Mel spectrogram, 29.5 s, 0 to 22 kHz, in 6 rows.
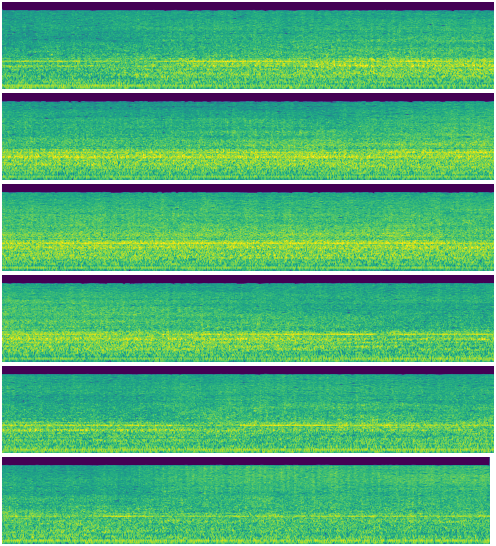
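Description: Bizon Z056 combine harvester running steadily while harvesting: its diesel engine drones at constant speed under the clatter of the working machinery, with a thin steady whine held high above it.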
